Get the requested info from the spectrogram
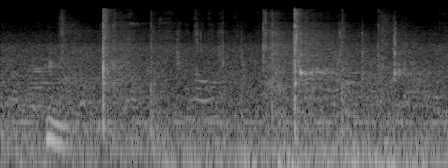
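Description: Badminton rackets striking a shuttlecock in a rally: two sharp cracks about two seconds apart, one about a second in and one near three seconds, over a steady low hall background.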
